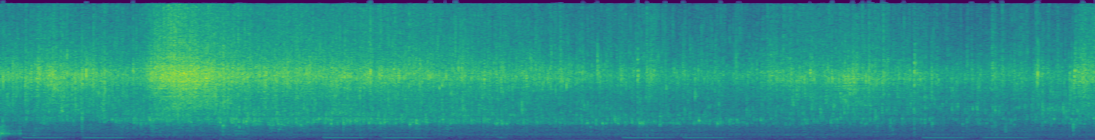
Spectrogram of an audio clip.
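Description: Tilapia pieces shallow-frying in hot cooking oil in a nonstick pan: a steady sizzle that swells briefly about two seconds in. A faint pair of short beeps repeats about every three seconds.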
